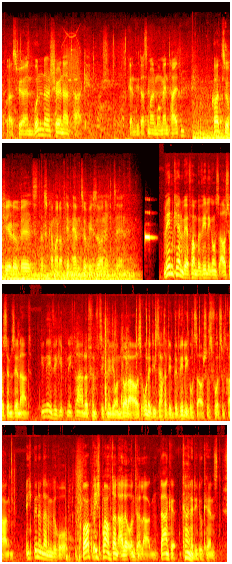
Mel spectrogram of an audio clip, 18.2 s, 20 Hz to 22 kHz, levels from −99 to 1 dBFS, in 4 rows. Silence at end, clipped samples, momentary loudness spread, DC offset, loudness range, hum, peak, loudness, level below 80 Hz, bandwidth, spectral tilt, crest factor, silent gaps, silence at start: 0 s; under 0.1%; 11 LU; under 0.1%; 6 LU; none; 0 dBFS; -17 LUFS; -28 dBFS; 16.5 kHz; -5 dB/octave; 16 dB; none; 0 s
